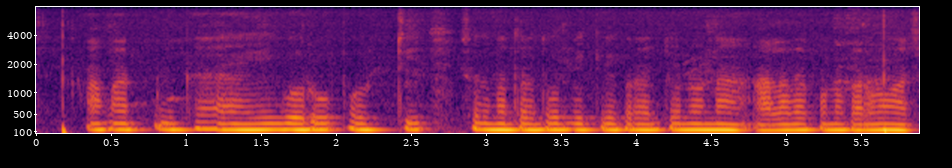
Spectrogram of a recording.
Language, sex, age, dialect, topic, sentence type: Bengali, male, 25-30, Western, agriculture, question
